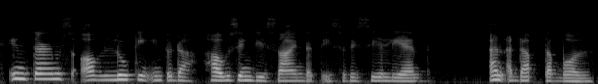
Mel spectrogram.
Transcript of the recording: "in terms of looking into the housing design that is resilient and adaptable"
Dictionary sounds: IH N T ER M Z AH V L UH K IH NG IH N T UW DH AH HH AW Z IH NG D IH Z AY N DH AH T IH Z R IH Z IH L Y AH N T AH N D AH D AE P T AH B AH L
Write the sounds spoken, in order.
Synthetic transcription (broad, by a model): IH N T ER M S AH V L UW K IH NG IH N T UW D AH HH AW S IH NG D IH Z AY N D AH T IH S R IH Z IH L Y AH N T AH N D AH D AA P T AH B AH L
